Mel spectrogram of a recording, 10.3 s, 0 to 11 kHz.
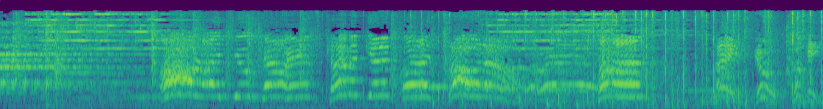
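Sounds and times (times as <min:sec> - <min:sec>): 
chuck wagon dinner triangle clanging: 0:00.2 - 0:10.2
people shouting: 0:02.0 - 0:10.2
bellowing cries: 0:05.2 - 0:09.1.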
